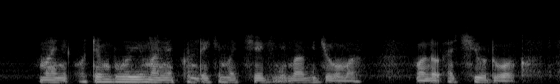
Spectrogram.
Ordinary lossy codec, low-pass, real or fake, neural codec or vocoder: none; 19.8 kHz; fake; autoencoder, 48 kHz, 32 numbers a frame, DAC-VAE, trained on Japanese speech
